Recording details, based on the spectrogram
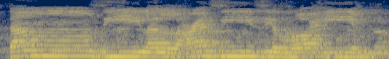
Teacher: Di situ tanzila ada nun mati ketemu huruf za. Hukum bacaannya namanya ikhfa, yang kita baca dengan cara samar-samar, dengung dengan samar-samar.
